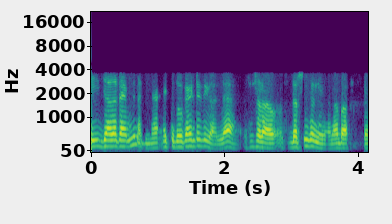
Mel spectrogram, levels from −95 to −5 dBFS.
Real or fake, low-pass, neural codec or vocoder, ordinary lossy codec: real; 3.6 kHz; none; none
